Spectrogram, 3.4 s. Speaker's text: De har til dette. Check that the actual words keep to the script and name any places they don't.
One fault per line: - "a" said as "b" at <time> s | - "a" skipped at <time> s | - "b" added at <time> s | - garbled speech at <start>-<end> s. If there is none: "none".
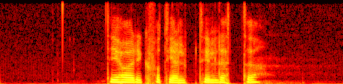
- "ikke fått hjelp" added at 1.4 s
